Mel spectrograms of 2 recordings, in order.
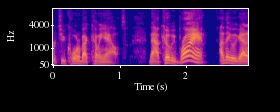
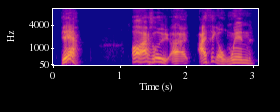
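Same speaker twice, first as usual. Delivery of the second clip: usual speaking voice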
